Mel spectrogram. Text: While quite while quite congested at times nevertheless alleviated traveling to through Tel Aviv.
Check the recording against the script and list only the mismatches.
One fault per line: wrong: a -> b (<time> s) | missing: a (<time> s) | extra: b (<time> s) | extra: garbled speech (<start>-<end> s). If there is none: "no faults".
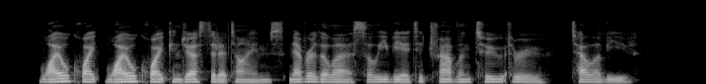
no faults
